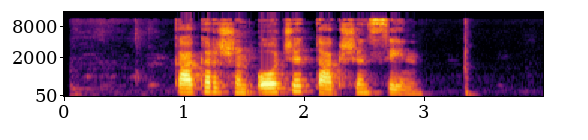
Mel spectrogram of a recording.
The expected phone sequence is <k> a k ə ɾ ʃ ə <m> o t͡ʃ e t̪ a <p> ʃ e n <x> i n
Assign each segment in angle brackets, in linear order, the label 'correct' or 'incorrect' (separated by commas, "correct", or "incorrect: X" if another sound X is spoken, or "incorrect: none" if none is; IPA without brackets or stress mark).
correct, incorrect: n, incorrect: k, incorrect: s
